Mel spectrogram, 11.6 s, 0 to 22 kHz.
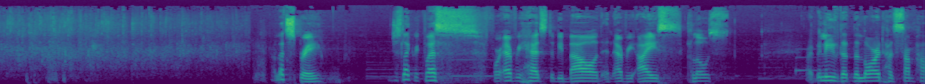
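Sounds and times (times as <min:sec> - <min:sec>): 
church audience clapping: 0:00.0 - 0:03.4
speech: 0:03.4 - 0:04.2, 0:05.0 - 0:09.2, 0:10.1 - 0:11.5.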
